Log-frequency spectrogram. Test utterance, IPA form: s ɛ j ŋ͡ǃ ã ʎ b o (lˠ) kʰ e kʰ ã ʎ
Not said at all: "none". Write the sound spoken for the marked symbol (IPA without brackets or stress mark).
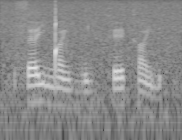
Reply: ʎ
